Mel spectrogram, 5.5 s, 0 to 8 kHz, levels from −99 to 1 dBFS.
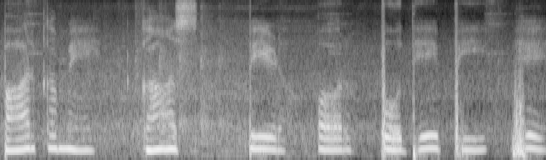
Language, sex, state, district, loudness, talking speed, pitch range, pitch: Hindi, female, Madhya Pradesh, Dhar, -15 LUFS, 90 wpm, 205-225 Hz, 215 Hz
